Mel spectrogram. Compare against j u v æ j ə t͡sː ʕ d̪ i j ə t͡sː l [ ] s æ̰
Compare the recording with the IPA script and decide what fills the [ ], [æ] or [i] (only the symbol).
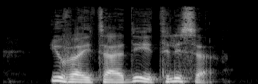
i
